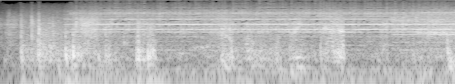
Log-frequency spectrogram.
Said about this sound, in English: One of them rolls onto an alarm that activates.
